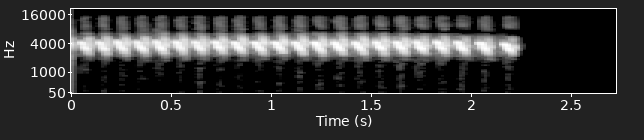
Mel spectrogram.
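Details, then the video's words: European greenfinch song from a clean recording used to teach captive birds: a rapid run of about twenty high twittering notes repeated evenly for two seconds, ending abruptly into silence. "Nuevo CD limpio para educar verderones"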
